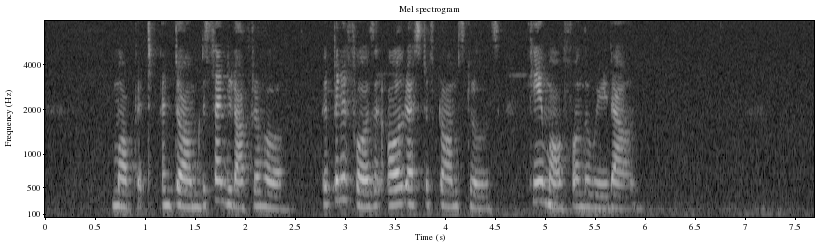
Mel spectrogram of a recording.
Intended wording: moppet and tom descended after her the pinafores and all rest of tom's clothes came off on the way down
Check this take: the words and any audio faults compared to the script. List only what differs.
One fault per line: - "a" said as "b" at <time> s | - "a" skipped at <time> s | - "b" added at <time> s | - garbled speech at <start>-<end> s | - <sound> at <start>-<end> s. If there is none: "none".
none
